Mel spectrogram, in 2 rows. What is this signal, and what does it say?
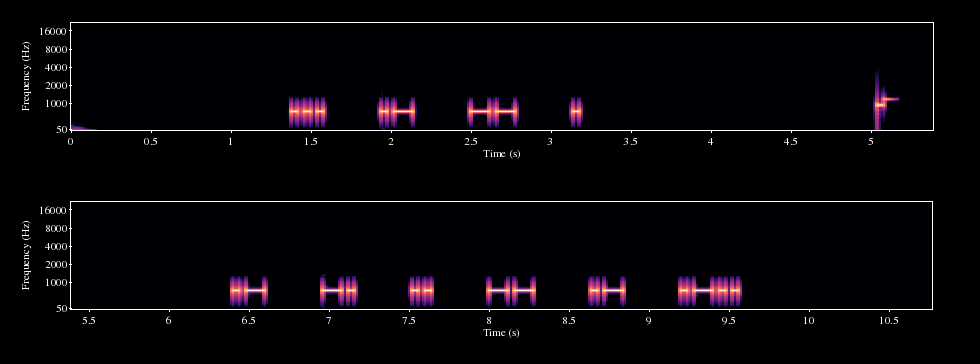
Morse code, heard as a keyed tone, about 29 wpm, spaced as for 17 wpm, 700 Hz. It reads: SAME ANIMAL
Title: 3x Character Spacing - Top 200 Words - 30wpm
